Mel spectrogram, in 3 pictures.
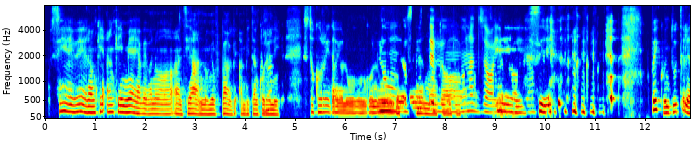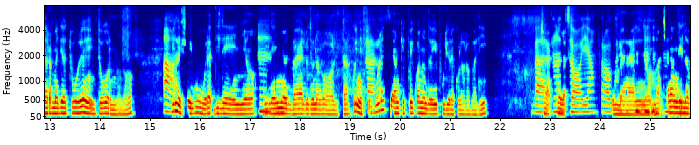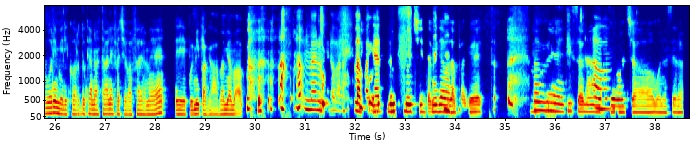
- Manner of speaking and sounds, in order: tapping; distorted speech; drawn out: "mado'"; chuckle; other background noise; static; "Cioè" said as "ceh"; chuckle; chuckle; laughing while speaking: "Ma almeno ti dava la la paghetta"; chuckle; laughing while speaking: "E poi lu lui lui ci da mi dava la paghetta"; throat clearing
- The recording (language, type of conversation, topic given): Italian, unstructured, Qual è il tuo modo preferito per rimanere fisicamente attivo ogni giorno?
- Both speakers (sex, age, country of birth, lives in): female, 35-39, Italy, Italy; female, 50-54, Italy, Italy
